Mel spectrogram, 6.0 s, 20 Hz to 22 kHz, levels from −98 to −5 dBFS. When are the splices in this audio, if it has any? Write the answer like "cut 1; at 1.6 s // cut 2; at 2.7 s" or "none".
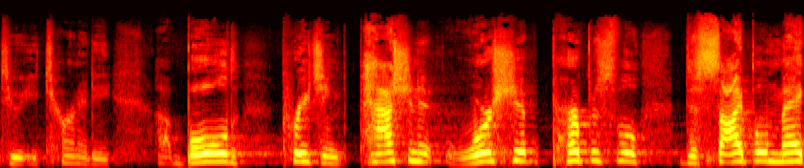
cut 1; at 1.0 s // cut 2; at 2.6 s // cut 3; at 4.0 s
